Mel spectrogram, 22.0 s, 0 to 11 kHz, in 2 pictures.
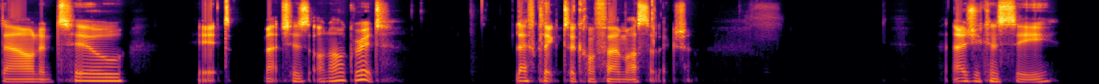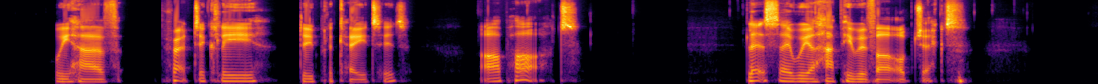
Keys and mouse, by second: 7.4-15.8 middle drag, 16.3-17.3 middle drag, 18.4-20.2 middle drag, 20.9-21.9 middle drag.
